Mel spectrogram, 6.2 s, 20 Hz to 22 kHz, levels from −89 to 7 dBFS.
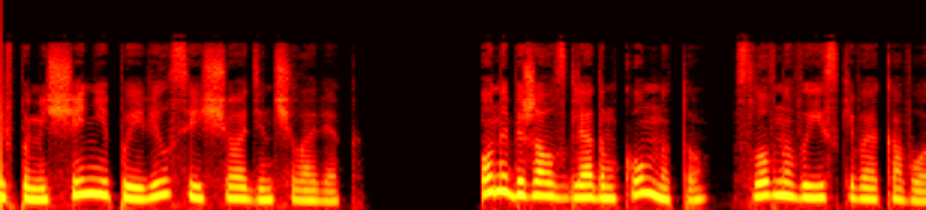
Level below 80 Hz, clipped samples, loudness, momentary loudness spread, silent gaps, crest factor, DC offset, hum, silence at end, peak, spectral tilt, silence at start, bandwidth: -52 dBFS; under 0.1%; -19 LUFS; 9 LU; 2.69-2.98 s; 14 dB; under 0.1%; none; 0 s; -4 dBFS; -7 dB/octave; 0 s; 11 kHz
